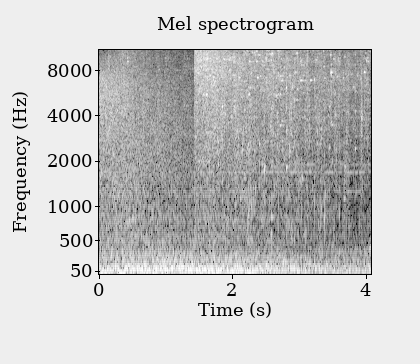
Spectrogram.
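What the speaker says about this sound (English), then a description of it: "self-destruct feature has been activated. Exploding in 3," A loud, sustained self-destruct explosion roars continuously, a dense, close rumbling blast that fills the whole moment without letting up.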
